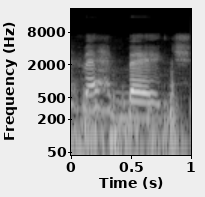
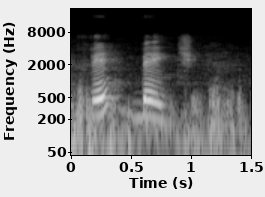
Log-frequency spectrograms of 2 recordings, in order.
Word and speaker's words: verbete: Não é verbete, não, é verbete. Tá bom? Som fechado do segundo E.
